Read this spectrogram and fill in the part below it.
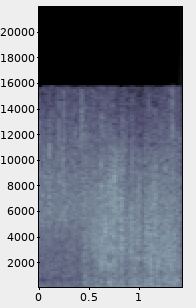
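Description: Rumbling thunder with rain in Fallout 3, a low deep roll swelling in the second half of a very short stretch, no talking.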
